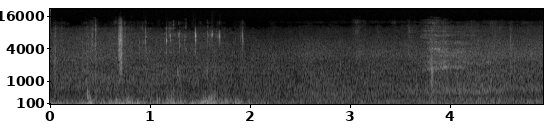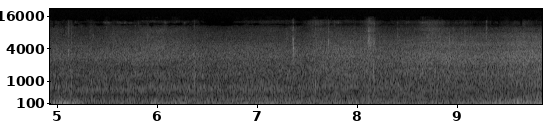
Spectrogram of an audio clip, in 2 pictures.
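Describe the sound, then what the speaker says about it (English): Wind blowing at an island beach in the Bahamas, a continuous low rumbling buffet against the microphone, gusting stronger at the start and end, with no talk. "Less wind."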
